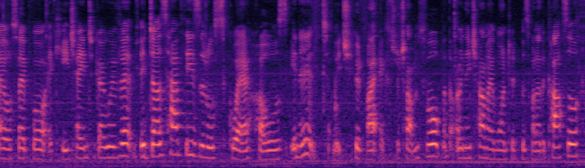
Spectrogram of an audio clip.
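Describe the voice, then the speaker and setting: A woman's medium-pitched, enthusiastic voice with an Australian accent, fairly quick, with ordinary pitch variation, over noticeable background noise. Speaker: YouTuber. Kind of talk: haul video monologue. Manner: casual, enthusiastic.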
